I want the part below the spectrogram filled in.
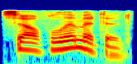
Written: self-limited

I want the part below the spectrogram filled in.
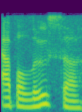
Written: appaloosa

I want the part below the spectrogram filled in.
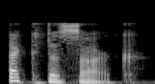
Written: ectosarc

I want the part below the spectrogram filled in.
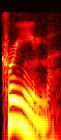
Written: cream

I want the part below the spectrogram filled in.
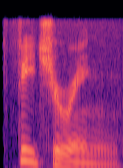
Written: featuring

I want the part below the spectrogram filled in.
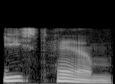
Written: East Ham

